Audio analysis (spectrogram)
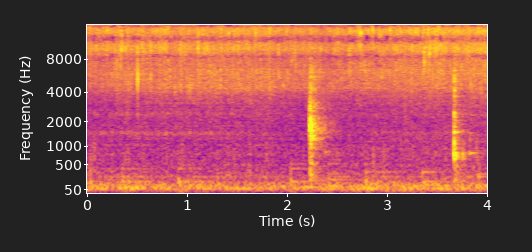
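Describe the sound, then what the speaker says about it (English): Finely chopped half onion sautéing in half a tablespoon of butter on a heated pan, a soft steady sizzle with two sharp clicks of a utensil stirring against the pan. "Add chopped onions and saute until they are very soft and browned"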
